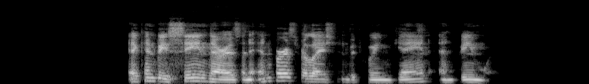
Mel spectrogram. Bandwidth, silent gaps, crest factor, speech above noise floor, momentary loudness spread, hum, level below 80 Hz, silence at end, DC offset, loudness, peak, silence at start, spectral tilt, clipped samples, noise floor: 8 kHz; none; 20 dB; over 73 dB; 9 LU; none; -58 dBFS; 1 s; under 0.1%; -16 LUFS; 0 dBFS; 1.3 s; -4 dB/octave; under 0.1%; under -90 dBFS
